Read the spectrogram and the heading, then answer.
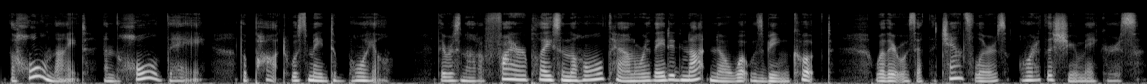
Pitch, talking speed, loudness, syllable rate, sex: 185 Hz, 220 wpm, -18 LUFS, 5.5 syllables/s, female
